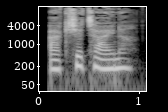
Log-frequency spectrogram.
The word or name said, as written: aktietegner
